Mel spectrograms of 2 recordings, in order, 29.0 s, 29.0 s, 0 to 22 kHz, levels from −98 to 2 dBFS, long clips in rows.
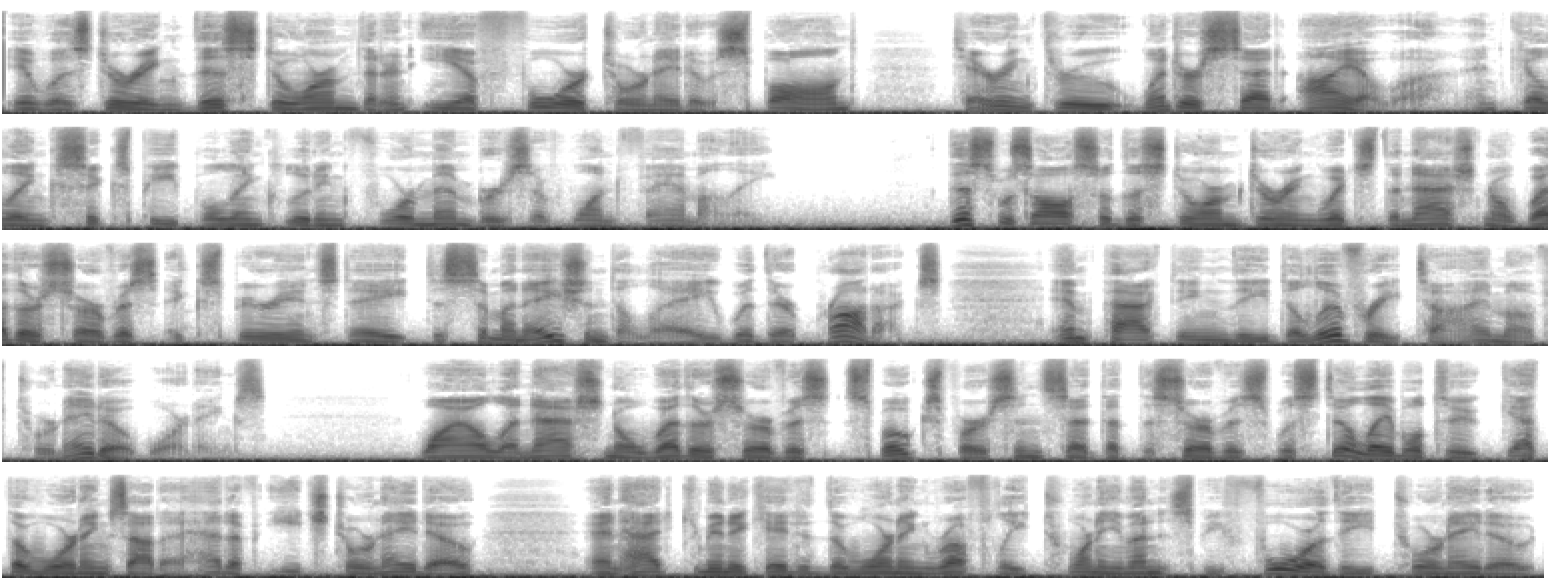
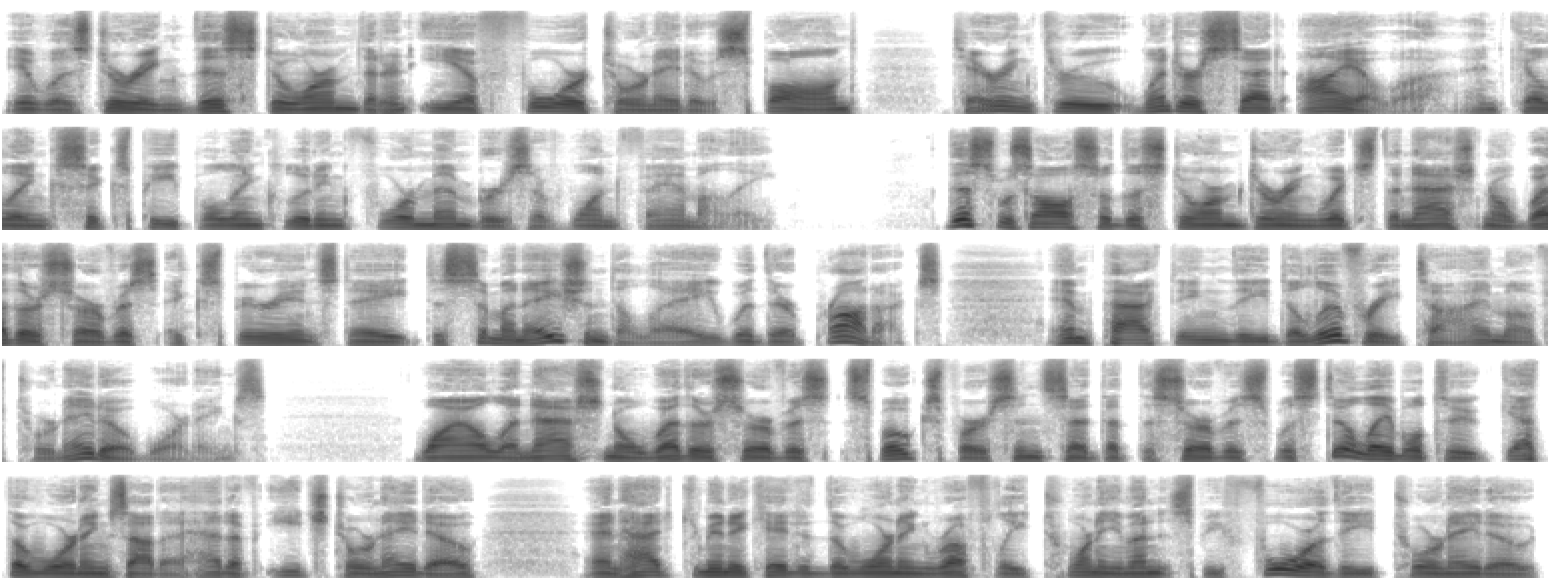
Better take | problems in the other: second | low rumble; faint; throughout; 20 dB below the speech

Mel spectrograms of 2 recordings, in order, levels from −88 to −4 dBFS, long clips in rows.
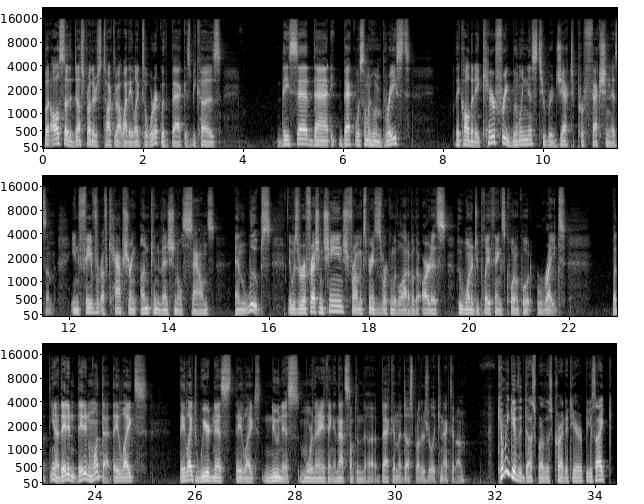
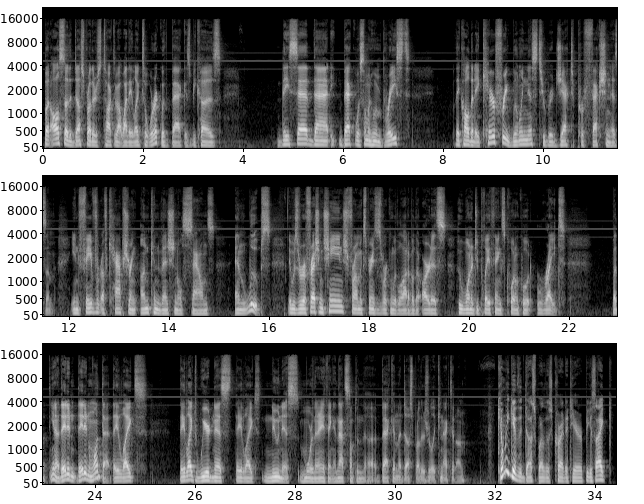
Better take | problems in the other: first | high-pitched whine; faint; throughout; 4.5 kHz, 35 dB below the speech

